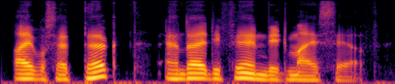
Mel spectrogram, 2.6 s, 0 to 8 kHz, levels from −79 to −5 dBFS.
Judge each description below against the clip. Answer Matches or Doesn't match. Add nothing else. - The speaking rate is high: Doesn't match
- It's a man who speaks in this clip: Matches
